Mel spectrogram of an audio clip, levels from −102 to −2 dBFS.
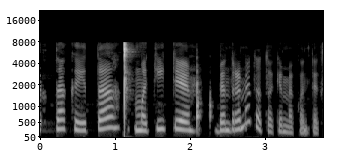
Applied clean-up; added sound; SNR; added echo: classical method spectral subtraction.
